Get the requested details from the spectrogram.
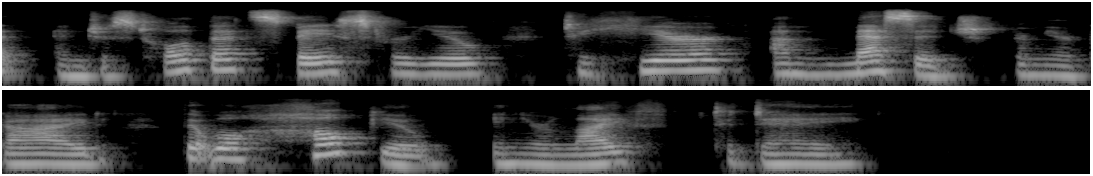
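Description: A woman speaks calmly and warmly over an online call.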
